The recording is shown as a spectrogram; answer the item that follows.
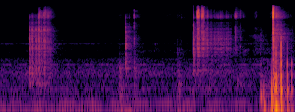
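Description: Small game coins from the Valeria Card Kingdoms board game clink down onto a table in several separate little bursts, the last handful landing loudest, close up with no talk.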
